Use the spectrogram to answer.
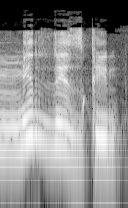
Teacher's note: ادي النون واتى بعدها الراء هتدغم ومفيش معاك غنه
